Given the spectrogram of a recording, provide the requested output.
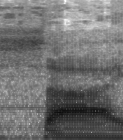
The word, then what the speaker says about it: psi: the same for this Psi here. We have all these words that start with Psi, and you don't pronounce the P.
